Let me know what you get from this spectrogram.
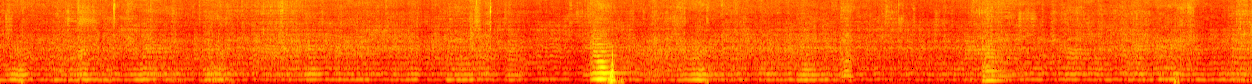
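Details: Low, continuous humming of stingless bees at a bee farm, several wingbeats overlapping into a wavering drone, with occasional clicks and one louder thump partway through.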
